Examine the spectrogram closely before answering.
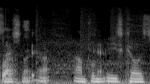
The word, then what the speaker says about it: La Place: LA Place, Place, Laplace is how it's pronounced. Laplace, I'm from the East Coast. It's like Place, and it's a capital P in my last name.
